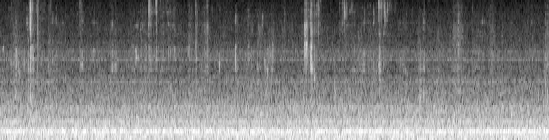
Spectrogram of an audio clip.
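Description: A person chewing a mouthful of thin-crust pepperoni pizza, with scattered small crunches, over a steady low hum.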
